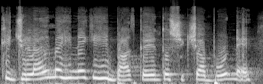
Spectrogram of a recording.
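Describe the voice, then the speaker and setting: A woman reading a scripted news report as a voice-over, steady and even. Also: a little high, a little fast, low-quality recording.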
